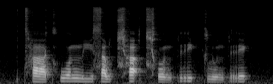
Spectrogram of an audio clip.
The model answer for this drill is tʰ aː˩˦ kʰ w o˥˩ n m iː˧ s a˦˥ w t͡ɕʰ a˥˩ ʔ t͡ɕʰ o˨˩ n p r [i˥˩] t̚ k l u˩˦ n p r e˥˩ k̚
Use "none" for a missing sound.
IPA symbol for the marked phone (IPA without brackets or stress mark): i˥˩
